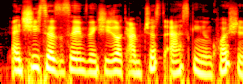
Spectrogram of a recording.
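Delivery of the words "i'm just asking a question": ordinary talk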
